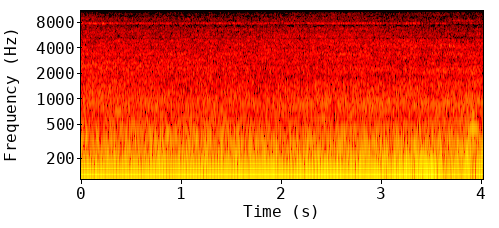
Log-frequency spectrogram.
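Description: Steady low rumble of a motor vehicle's engine running nearby, its pitch shifting slightly about three seconds in.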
